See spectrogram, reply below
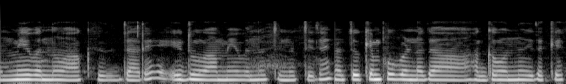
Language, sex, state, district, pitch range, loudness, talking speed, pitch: Kannada, female, Karnataka, Mysore, 205-220 Hz, -15 LUFS, 115 wpm, 215 Hz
